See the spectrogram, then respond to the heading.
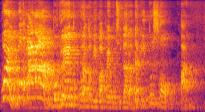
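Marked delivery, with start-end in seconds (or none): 0.0-1.1 high, loud, drawn-out Surabaya call; Surabaya shout. Retold or imitated. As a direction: call out to a friend, Surabaya style. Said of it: "Ngomongnya itu".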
